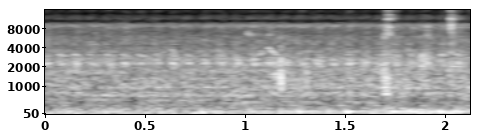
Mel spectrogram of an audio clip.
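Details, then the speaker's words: 2014 GMC Sierra with 2.5-inch leveling kit, 17-inch Method wheels and 305/70R17 Nitto Ridge Grapplers: at full lock only steady engine rumble, no tire rubbing; rub occurs only mid-steering. "full lock it's full lock again full locked no rub not at all but it's only that weird little middle spot"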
